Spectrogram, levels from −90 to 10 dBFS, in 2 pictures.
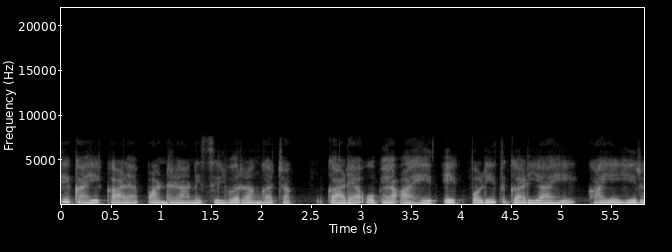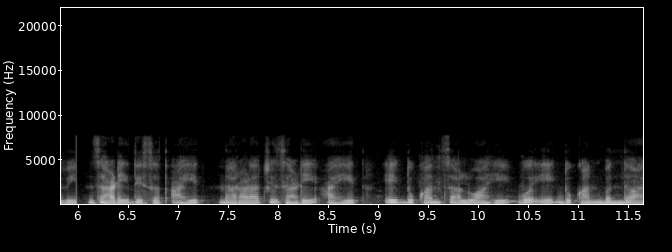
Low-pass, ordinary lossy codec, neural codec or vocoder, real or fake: none; none; none; real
